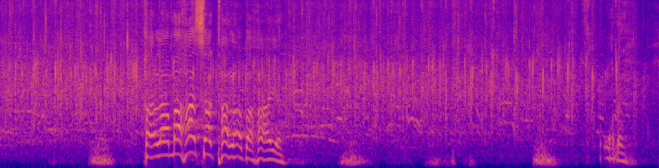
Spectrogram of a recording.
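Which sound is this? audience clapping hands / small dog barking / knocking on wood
audience clapping hands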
